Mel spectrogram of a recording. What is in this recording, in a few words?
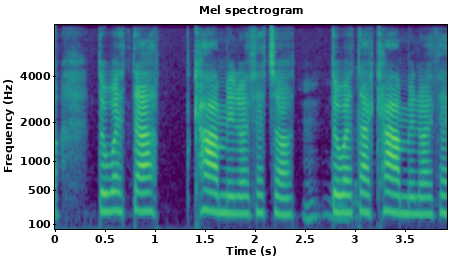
"cam", Welsh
